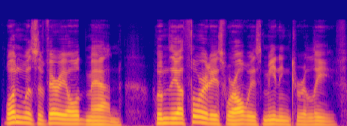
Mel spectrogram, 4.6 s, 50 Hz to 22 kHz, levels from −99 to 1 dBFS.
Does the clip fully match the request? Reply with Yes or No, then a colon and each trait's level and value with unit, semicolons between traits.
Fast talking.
No: average, 180 wpm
